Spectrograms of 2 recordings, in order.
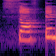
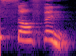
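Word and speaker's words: soften: किसी शब्द में टी के ठीक पहले एफ या एस लगा हो तो टी साइलेंट होगा। जैसे सॉफ्टन नहीं सॉफ्टन है ना एस ओ एफ टी ई एन देखो टी से ठीक पहले एफ लगा हुआ है तो सॉफ्टन नहीं सॉफ्टन हो गया मुलायम या कोमल लिस्टन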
